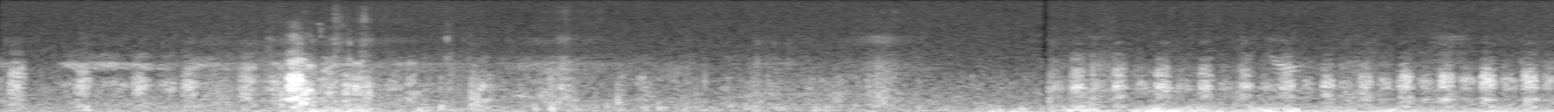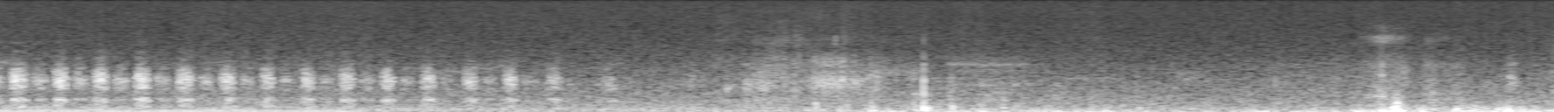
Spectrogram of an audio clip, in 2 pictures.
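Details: Rottweiler panting in fast, steady rhythmic breaths, several per second, strongest through the middle stretch, with softer breathy bursts and a few sharp knocks before and after, over low background rumble.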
